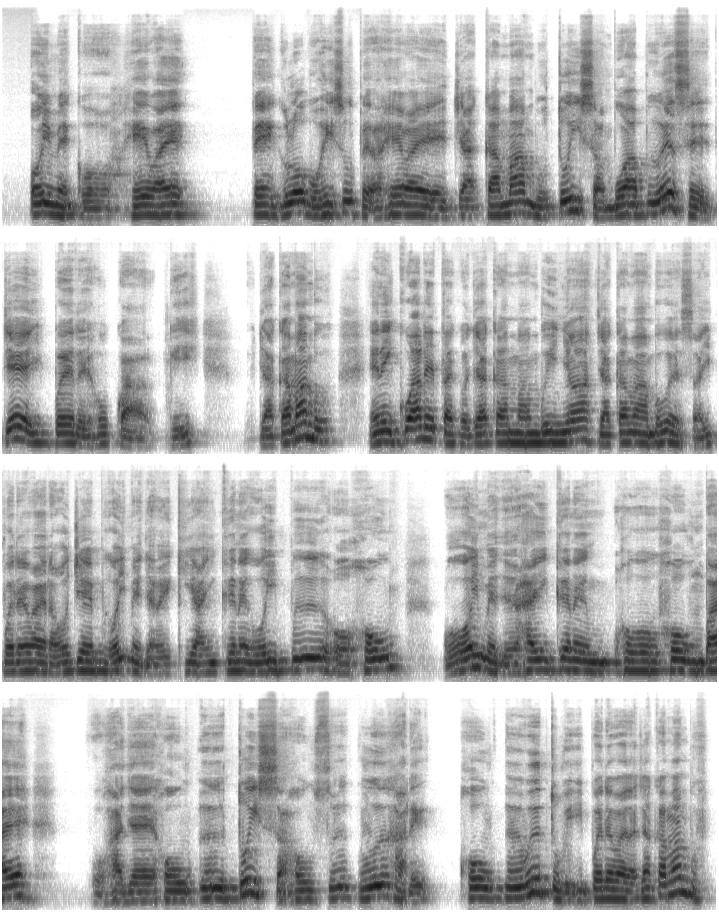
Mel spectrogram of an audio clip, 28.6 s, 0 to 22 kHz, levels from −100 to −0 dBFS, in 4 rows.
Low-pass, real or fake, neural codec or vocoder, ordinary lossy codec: 19.8 kHz; fake; vocoder, 44.1 kHz, 128 mel bands every 256 samples, BigVGAN v2; none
